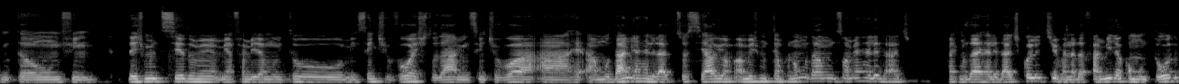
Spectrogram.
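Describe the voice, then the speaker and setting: Fairly even intonation at a fairly quick pace. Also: man. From Brazil, Rio de Janeiro (Rocinha). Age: 20s. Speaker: live stream guest telling life story. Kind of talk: interview on a live stream. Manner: halting, many fillers and restarts.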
